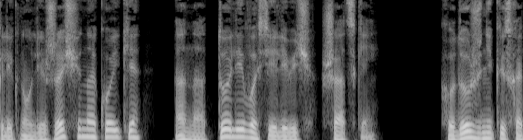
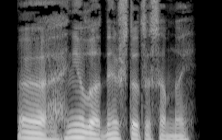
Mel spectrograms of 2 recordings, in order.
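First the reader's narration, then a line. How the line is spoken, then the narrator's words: Sigh. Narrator (Russian): вздохнул он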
